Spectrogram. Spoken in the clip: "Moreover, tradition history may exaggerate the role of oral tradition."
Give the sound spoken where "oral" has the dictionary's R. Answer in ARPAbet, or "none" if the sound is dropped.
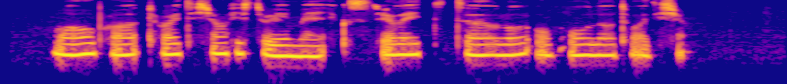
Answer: L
